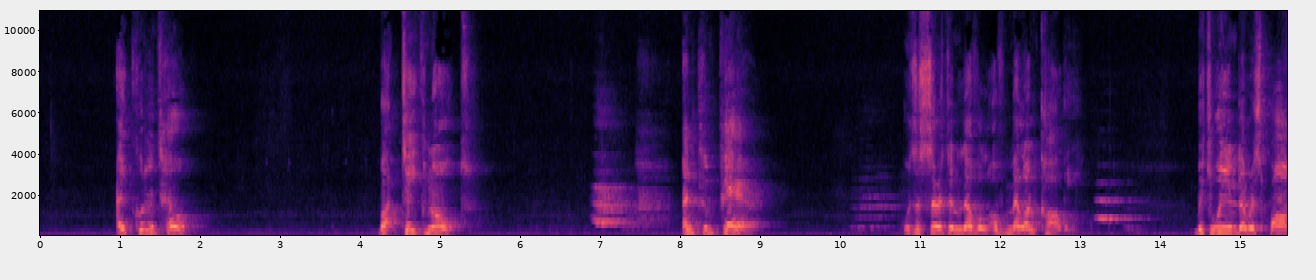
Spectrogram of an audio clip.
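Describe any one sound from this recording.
An elderly man speaks close by, calmly and with pauses.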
